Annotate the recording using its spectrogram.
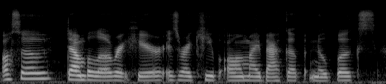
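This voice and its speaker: Speaking at a moderate pace in a medium-pitched voice, a young woman vlogs a room tour for her audience. The lifestyle vlogger keeps things casual and chatty, addressing viewers directly as "you guys."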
